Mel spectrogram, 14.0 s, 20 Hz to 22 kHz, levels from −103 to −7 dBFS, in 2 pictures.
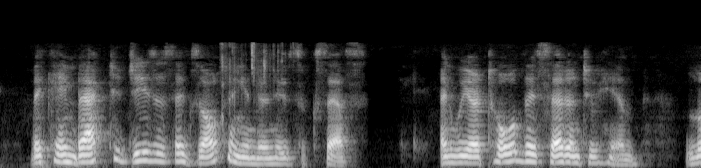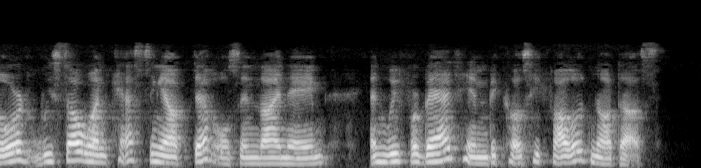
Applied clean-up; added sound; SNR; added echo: neural mask model Resemble Enhance denoiser.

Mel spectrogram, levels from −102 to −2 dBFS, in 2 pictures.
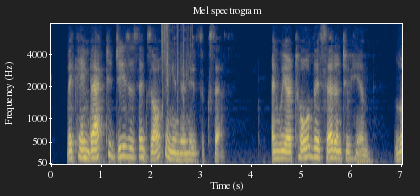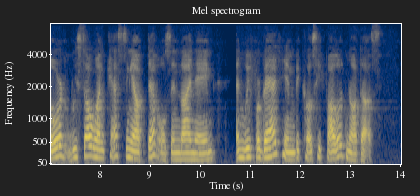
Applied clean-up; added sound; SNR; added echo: neural mask model RNNoise.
